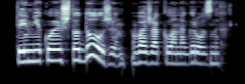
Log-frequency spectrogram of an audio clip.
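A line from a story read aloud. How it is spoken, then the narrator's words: Defiant growl. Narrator (Russian): с вызовом прорычал Вольнов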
